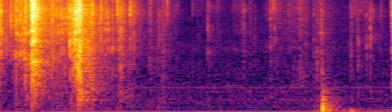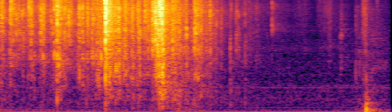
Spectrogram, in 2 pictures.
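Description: A foil trading-card pack wrapper being torn open and crumpled by hand, in two spells of crinkling, the first at the start and the second about four seconds in, with a soft knock or two in between.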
